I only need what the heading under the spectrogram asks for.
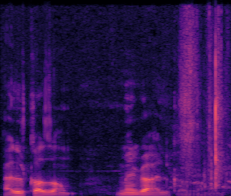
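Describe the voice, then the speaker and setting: Young male YouTuber, slow and mellow, sounds out names one at a time, casual. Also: lowish voice, fairly even intonation, gravelly, a little hiss or hum. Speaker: YouTuber reading Pokémon names. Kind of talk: casual reading aloud to viewers.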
